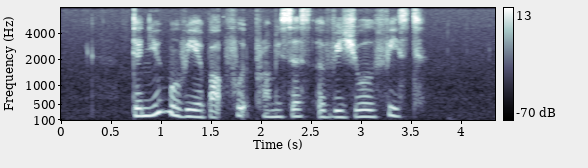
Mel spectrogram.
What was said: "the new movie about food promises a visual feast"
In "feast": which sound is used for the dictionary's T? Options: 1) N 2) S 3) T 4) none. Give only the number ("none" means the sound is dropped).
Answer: 3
